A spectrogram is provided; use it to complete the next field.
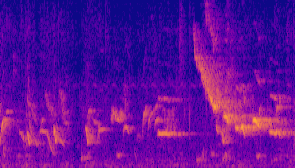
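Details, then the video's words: Black-crested bulbul song meant to set quiet birds singing: short jerky whistled notes, then a louder sweeping phrase that slides down from high, scratchy tones, over soft background noise. "PANCINGAN BURUNG MALAS BUNYI CUCAK EMAS \ KUTILANG EMAS GACOR"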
